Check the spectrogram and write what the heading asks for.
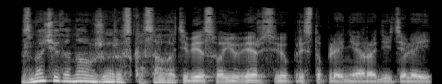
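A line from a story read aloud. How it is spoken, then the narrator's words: Calm. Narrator (Russian): спокойно произнес он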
